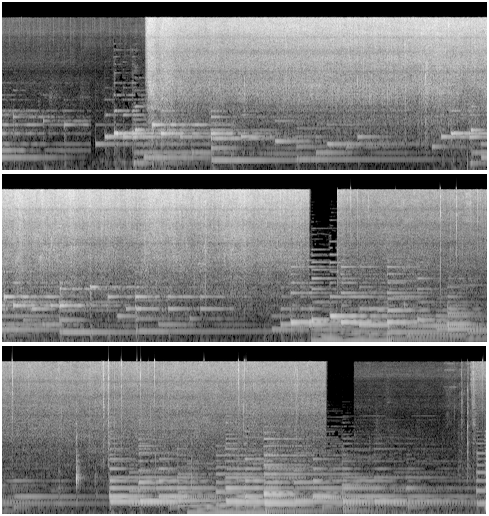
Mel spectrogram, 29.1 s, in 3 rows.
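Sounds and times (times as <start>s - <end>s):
piano music: 0.0s - 29.0s
potatoes sizzling in hot oil: 2.9s - 15.8s, 16.4s - 25.9s, 28.7s - 29.0s.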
